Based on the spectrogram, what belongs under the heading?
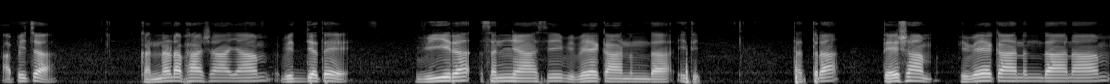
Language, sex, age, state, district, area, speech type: Sanskrit, male, 18-30, Karnataka, Bangalore Rural, rural, spontaneous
